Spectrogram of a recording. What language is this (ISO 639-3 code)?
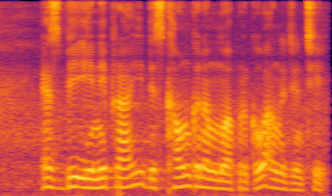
brx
